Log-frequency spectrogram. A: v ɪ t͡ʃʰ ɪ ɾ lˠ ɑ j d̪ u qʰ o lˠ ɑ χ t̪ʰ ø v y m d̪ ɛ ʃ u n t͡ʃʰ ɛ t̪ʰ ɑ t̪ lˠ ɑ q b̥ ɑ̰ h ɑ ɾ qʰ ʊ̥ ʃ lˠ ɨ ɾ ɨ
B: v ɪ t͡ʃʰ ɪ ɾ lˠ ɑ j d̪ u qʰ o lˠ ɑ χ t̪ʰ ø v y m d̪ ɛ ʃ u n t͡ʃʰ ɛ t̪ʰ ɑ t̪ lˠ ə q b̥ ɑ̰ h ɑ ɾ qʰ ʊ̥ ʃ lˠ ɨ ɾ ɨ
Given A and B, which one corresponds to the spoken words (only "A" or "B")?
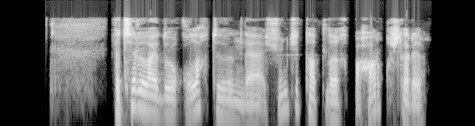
B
